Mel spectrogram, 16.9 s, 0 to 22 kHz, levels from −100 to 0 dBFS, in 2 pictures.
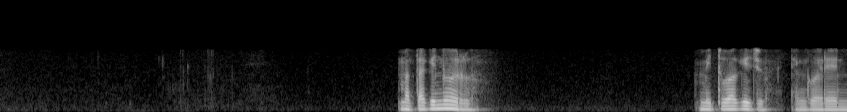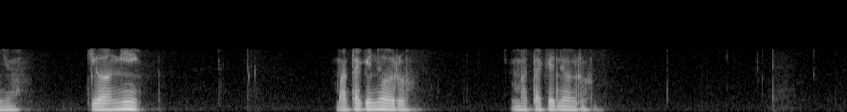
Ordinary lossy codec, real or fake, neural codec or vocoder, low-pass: none; real; none; 3.6 kHz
